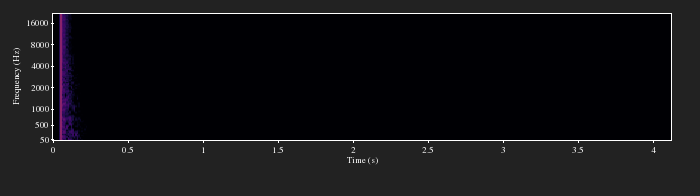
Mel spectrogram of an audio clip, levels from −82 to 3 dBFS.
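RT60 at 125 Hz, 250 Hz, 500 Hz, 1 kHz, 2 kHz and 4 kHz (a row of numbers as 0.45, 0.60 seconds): 0.50, 0.40, 0.45, 0.40, 0.35, 0.25 seconds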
